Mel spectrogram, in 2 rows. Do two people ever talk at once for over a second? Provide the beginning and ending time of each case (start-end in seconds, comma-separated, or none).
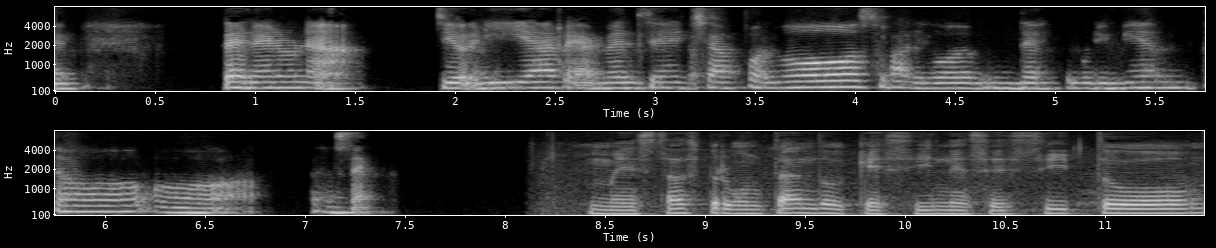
none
